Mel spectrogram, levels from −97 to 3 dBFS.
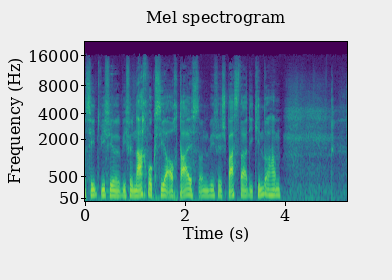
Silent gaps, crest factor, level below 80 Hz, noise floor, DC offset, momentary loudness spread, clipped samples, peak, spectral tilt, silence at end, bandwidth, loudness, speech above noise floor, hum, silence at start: none; 18 dB; -42 dBFS; -40 dBFS; under 0.1%; 20 LU; under 0.1%; 0 dBFS; -5.5 dB/octave; 0.25 s; 16 kHz; -19 LUFS; 22 dB; none; 0 s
